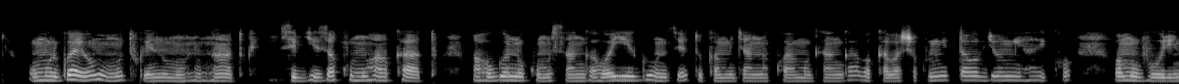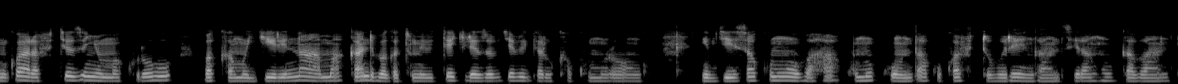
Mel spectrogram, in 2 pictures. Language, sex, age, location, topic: Kinyarwanda, female, 25-35, Kigali, health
